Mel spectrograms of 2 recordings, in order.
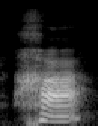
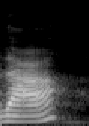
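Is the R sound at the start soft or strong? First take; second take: strong; soft. First: The R at the start sounds strong. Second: The R at the start sounds soft. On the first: "o R forte, ele vai ter o som do" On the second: "O R fraco, ele brando, é"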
